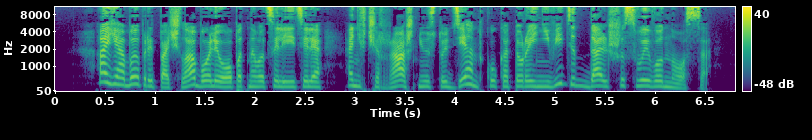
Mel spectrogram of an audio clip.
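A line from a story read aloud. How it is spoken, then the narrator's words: Snapping lady. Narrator (Russian): огрызнулась дама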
